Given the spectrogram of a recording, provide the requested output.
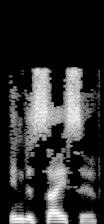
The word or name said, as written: Indecisive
